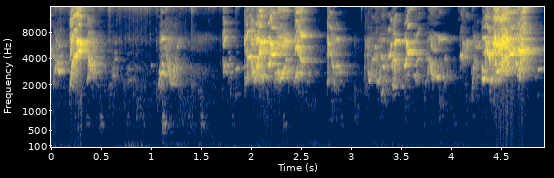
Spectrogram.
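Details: Colony of caged lovebirds kept together with finches and quail, a lively aviary recording made to train contest birds: shrill, grating screeches in dense bursts roughly every second, with short gaps between.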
